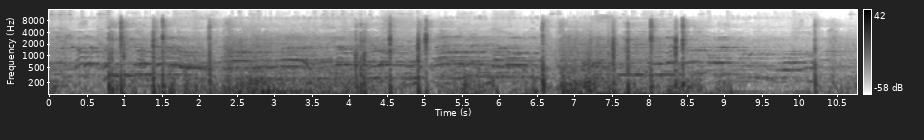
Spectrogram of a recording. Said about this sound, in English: Bastille Day, that was the sound of fireworks from last night, actually, in Châteauroux. After we were done recording and eating, I went for a little wander, and I was very pleased to find that the locals were celebrating early.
